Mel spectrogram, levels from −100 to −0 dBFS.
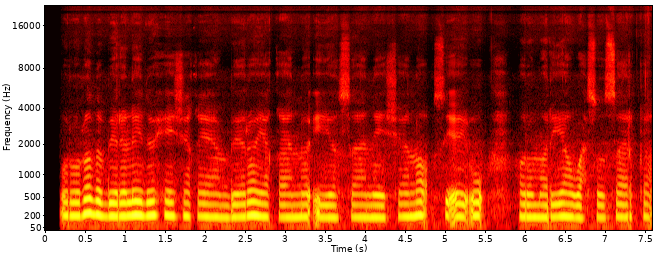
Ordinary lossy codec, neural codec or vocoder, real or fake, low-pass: none; none; real; none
